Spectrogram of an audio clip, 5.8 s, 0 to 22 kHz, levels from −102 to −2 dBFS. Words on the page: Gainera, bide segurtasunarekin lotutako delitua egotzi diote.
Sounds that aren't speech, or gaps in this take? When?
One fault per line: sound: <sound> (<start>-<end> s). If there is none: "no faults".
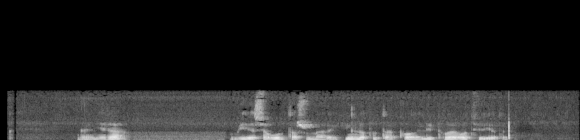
no faults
